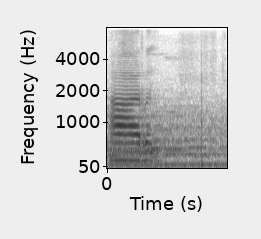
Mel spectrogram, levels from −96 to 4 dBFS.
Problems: constant background noise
